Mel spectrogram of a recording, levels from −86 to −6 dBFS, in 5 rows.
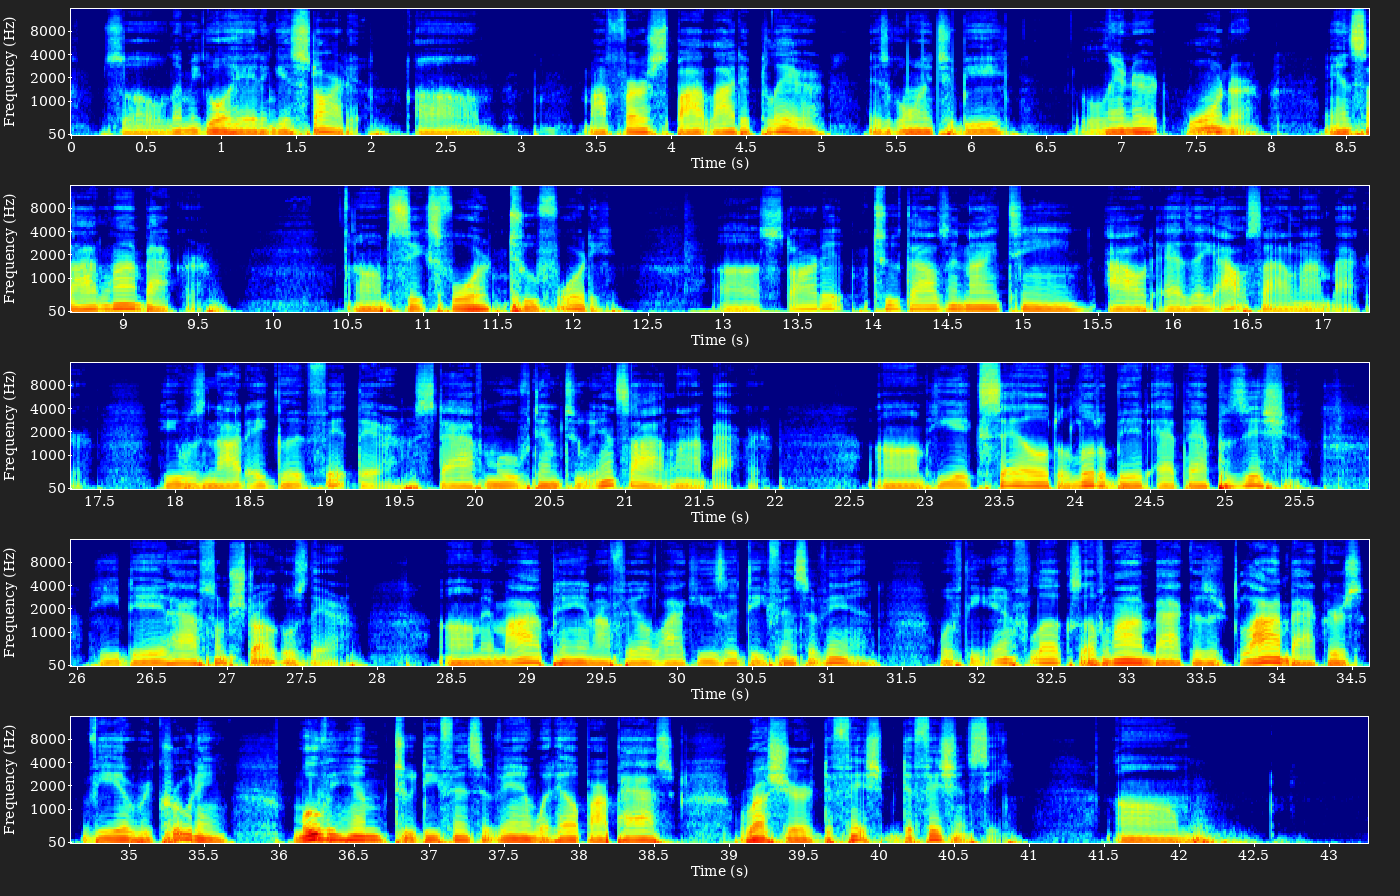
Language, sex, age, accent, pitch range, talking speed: English, male, 30-49, American, 80-95 Hz, 130 wpm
